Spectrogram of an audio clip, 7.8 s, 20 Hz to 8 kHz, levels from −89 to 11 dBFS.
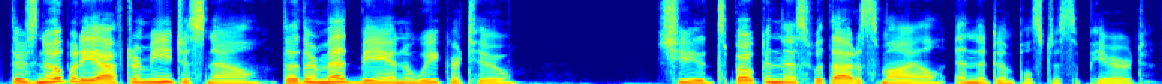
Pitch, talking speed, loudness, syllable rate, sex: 220 Hz, 200 wpm, -17 LUFS, 5.9 syllables/s, female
